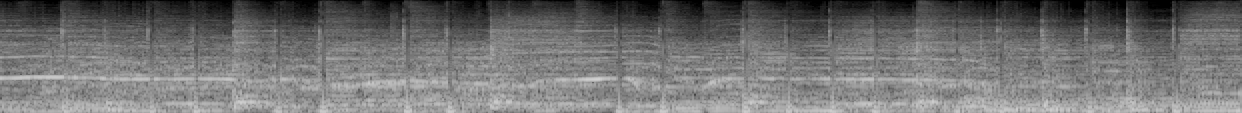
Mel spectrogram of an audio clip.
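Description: A live band playing an upbeat groove on drum kit, electric guitar and keyboard, with a high held melody line over the top and some shouting.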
